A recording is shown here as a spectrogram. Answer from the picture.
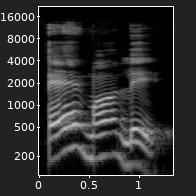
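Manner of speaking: "ए म ले" in slow separate syllables; sounded-out MLA. Shown as a demonstration. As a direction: break "ए म ले" apart, very slowly. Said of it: "यहाँ पर आप देखिए ना".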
